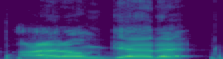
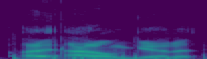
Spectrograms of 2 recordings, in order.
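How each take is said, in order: First: Higher and louder, DON'T hit hard; loud baffled protest; exasperated outburst. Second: Said in the usual way. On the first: Real, not acted. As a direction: blurt it out in disbelief.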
